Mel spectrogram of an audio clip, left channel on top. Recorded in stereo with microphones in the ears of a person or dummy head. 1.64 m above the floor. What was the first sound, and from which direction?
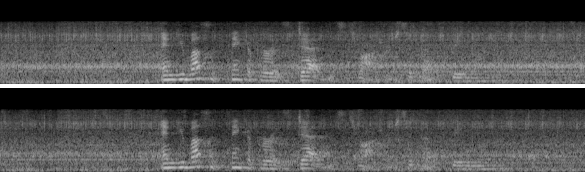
A woman speaking, 5° right (ahead or behind).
